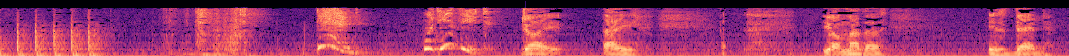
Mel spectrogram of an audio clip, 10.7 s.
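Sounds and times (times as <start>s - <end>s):
knocks on a wooden bedroom door: 0.0s - 1.1s
speech: 3.4s - 3.7s, 4.3s - 7.3s, 8.2s - 9.1s, 9.9s - 10.6s.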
